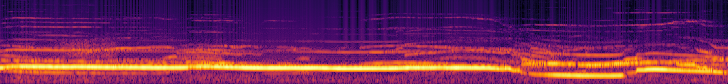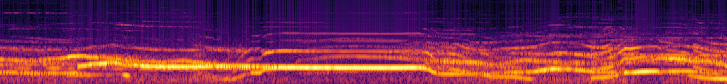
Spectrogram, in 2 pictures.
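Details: Many captive gray wolves howling at the Wolf Conservation Center in South Salem, New York: a long level howl over a dense chorus of rising and falling voices, with sharp downward swoops and yips.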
